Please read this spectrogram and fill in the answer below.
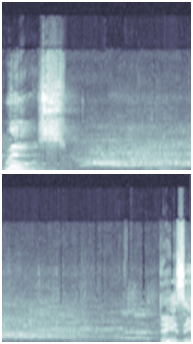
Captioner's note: attendees cheering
